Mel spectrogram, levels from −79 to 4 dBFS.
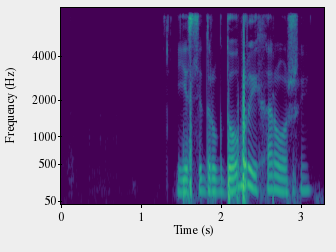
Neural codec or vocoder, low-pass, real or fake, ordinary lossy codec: none; 7.2 kHz; real; none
